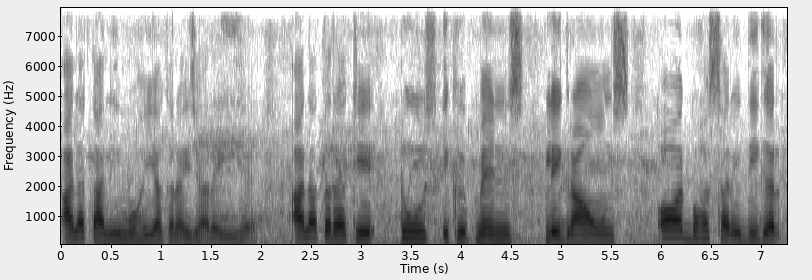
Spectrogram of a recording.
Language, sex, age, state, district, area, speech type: Urdu, female, 30-45, Uttar Pradesh, Aligarh, urban, spontaneous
